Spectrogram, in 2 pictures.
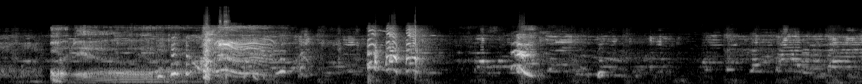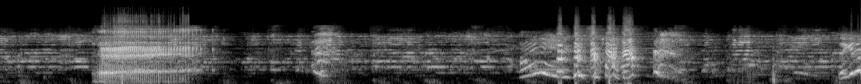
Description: we had a burping contest and one of us ends up throwing up!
